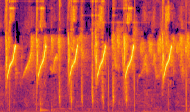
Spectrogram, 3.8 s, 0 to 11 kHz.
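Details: A chatty sogon bird gives quick, high, steeply rising whistled slurs roughly every 0.6 seconds, six in a row, each followed by a softer chirp.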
